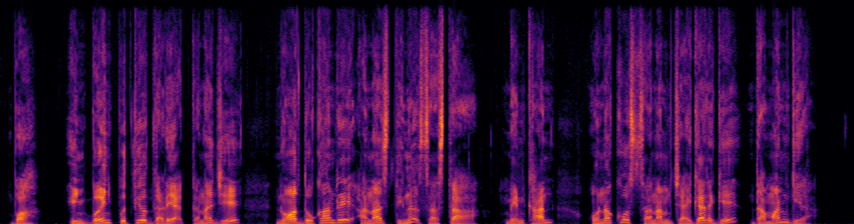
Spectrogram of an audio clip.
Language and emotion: Santali, surprised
